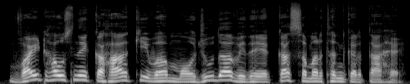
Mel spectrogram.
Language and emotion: Hindi, neutral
